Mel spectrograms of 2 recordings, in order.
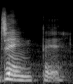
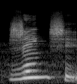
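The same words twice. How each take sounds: First: The G starts with an abrupt stop. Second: The G is a long, continuous buzzing sound. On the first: The speaker calls it wrong. "It's not gente" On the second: The speaker calls it right. "be careful with this j sound. It's j"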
